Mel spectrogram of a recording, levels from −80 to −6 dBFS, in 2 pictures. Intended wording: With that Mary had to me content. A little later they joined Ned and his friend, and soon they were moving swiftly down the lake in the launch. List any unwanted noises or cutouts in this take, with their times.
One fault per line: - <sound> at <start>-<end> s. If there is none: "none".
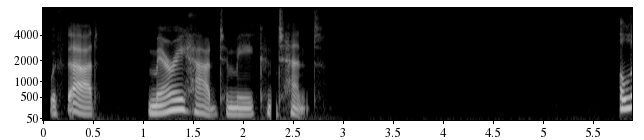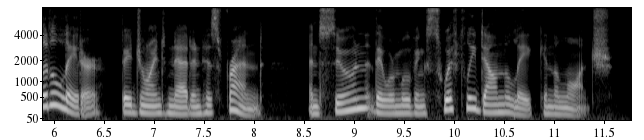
- dropout at 2.3-2.3 s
